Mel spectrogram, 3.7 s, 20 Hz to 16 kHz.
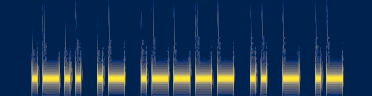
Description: Morse code, heard as a keyed tone, about 22 wpm, 700 Hz. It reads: LA1ITA
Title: DXCC-100 Call Signs - 6 Characters - Repeated 3x - 22wpm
